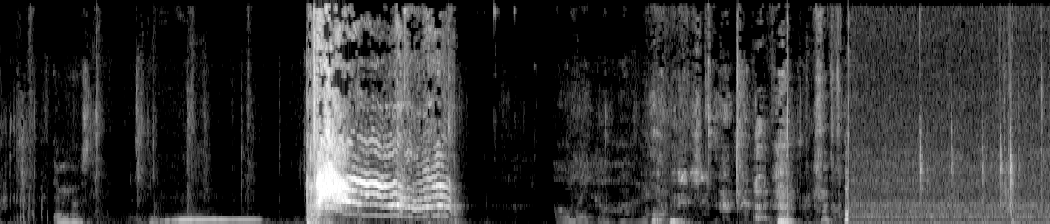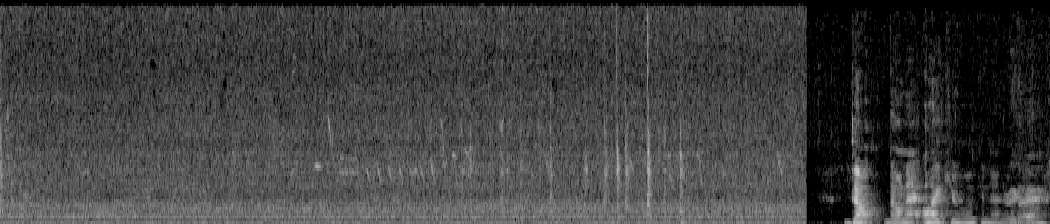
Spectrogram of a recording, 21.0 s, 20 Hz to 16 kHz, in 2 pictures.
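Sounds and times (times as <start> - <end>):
low machine hum: 8.5 - 18.6
faint clicks: 14.2 - 18.5.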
